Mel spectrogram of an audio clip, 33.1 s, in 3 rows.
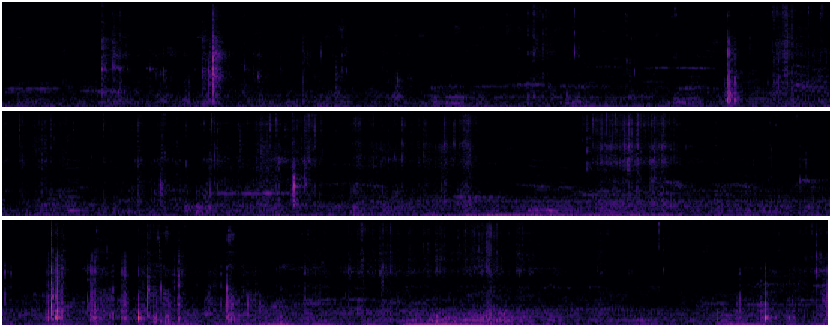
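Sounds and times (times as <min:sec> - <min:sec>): crunchy snack chewing: 0:06.7 - 0:17.9, 0:18.8 - 0:31.0, 0:31.6 - 0:33.0.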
